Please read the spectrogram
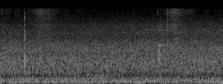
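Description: Steady outdoor background noise with two faint ticks, one just after the start and one near the end.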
